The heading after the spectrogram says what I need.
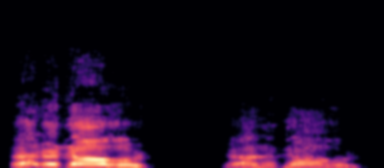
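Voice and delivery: high, loud repeat; excited shout. Real, not acted. Host repeating the dollar price, loud high shout. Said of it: "Had a dollar repeated".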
